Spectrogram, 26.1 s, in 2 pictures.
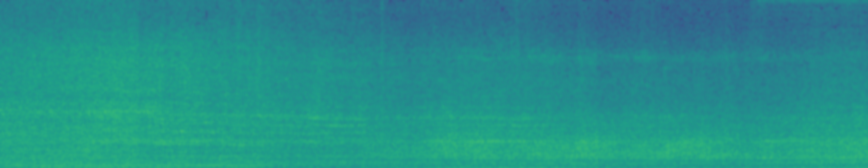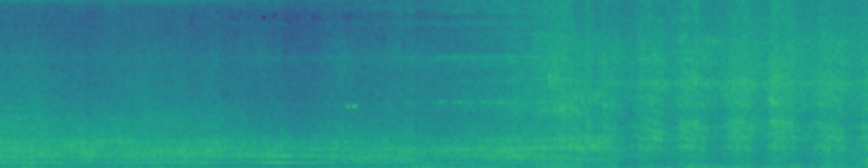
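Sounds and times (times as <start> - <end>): freight train rolling past: 0.0 - 26.0.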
